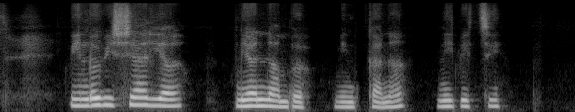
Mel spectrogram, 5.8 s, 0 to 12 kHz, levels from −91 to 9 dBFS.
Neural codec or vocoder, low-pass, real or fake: codec, 16 kHz in and 24 kHz out, 0.8 kbps, FocalCodec, streaming, 65536 codes; 10.8 kHz; fake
